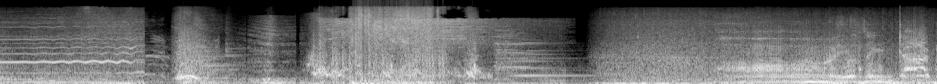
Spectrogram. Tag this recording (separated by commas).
Music, Shatter, Speech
